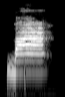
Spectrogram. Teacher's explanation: Ma is a high and level pitch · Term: first tone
